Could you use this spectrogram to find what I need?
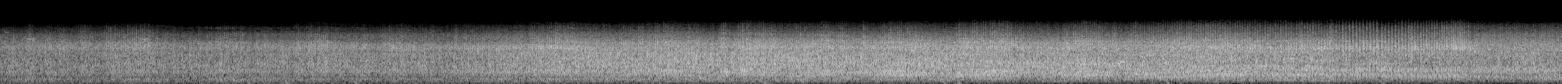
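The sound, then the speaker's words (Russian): A tractor engine arriving as a loud, dense, steady roar with a broad droning texture, swelling a little partway through and then holding level throughout, with no voices. “Вон он с трактора не слезает. Подъезжает Матвей на тракторе.”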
